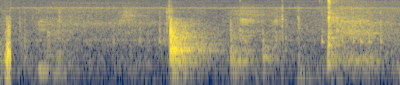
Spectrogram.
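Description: Three brief knocks as a metal mixing bowl of dough is handled on a kitchen counter: one right at the start, one just under a second in, and a fainter one near the end.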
